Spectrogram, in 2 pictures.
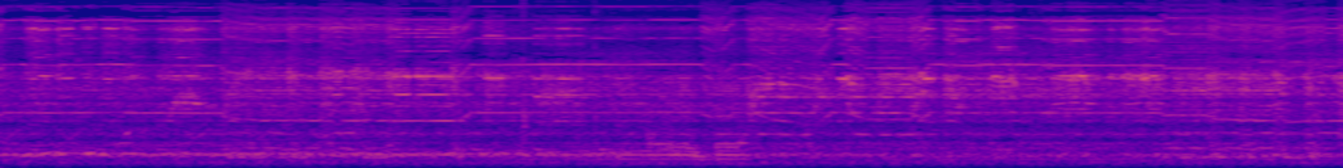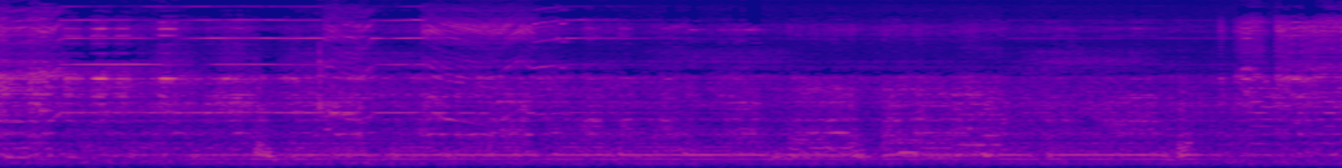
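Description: Modular synthesizer patch: a frequency-divided, phase-locked-loop oscillator plays a stepping, wavering lead line over a steady low drone, smeared by a delay pedal's repeating echoes into a dense, chaotic tangle of tones.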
